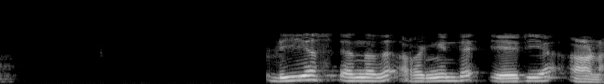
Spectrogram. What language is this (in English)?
Malayalam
